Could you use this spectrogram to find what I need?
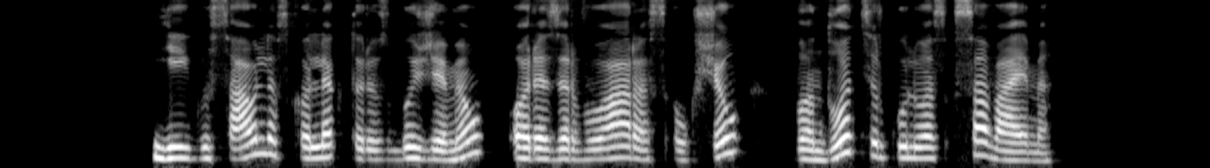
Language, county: Lithuanian, Vilnius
